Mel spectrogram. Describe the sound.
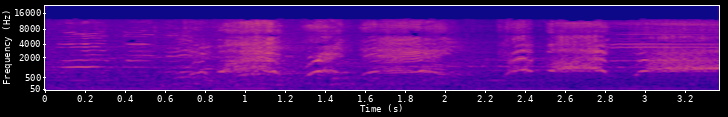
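Several voices cheer and shout in loud, overlapping bursts, rising and falling in rhythmic waves of encouragement over a steady crowd babble.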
